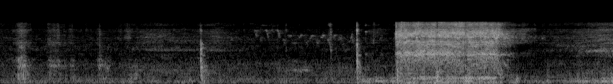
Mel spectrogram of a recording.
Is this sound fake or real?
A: fake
